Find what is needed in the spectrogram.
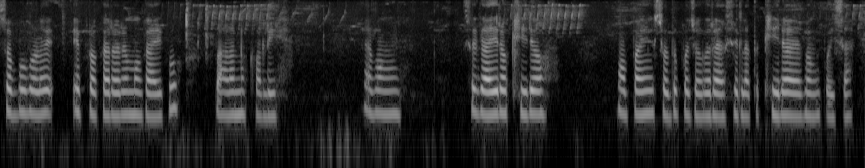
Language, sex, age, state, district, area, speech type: Odia, female, 18-30, Odisha, Rayagada, rural, spontaneous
